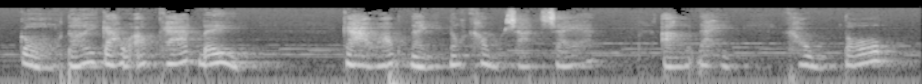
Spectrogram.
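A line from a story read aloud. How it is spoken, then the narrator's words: Soft near-whisper. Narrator (Vietnamese): rất nhẹ nhàng, gần như đang nói thầm một câu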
